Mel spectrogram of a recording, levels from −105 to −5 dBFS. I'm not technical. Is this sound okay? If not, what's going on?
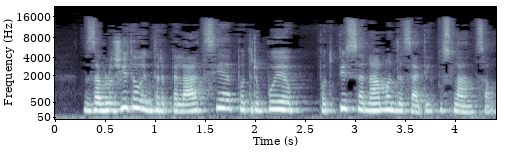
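No. All through the speech, the sound carries the mixed damage of being squeezed more than once. The very top end is gone too: nothing reaches above about 15.8 kHz. This is likely transcoding between lossy codecs. The audio was squeezed once, perhaps as WMA, then squeezed again as MP3. Each step added its own damage, and you hear both together.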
